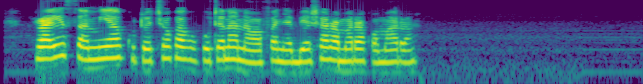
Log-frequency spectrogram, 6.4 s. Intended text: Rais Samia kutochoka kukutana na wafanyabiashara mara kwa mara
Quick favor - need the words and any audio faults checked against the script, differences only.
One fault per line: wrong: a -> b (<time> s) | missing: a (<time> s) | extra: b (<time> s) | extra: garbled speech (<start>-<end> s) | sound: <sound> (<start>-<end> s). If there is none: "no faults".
no faults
